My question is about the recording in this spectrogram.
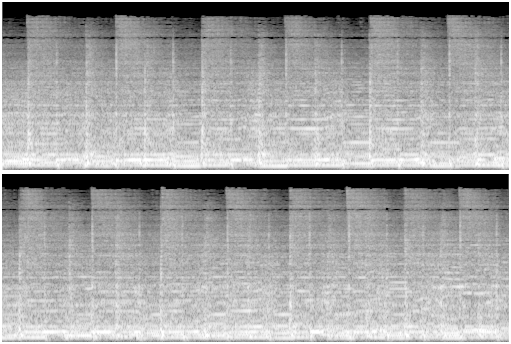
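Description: Live rock band playing an instrumental passage: electric guitar, bass guitar and drum kit, with cymbal and drum hits keeping a steady beat.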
